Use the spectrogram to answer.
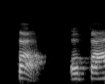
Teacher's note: पा में हमारे ऊपर का और नीचे के दोनों ओष्ठ हमारे जुड़ जाते हैं। जब हमारे दोनों ओष्ठ जुड़ते हैं तो हम पा का उच्चारण उसमें होता है।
